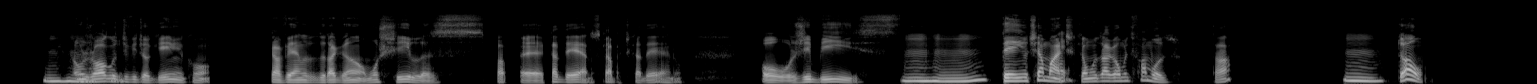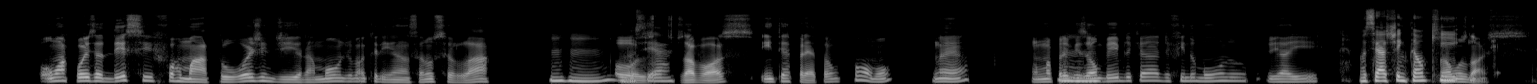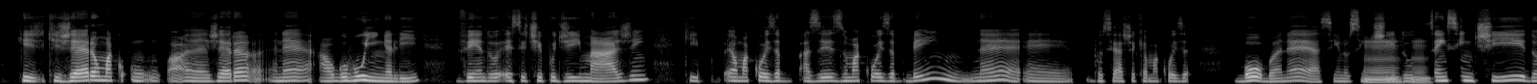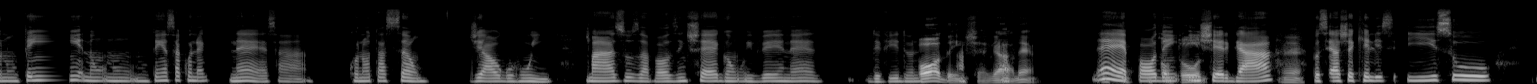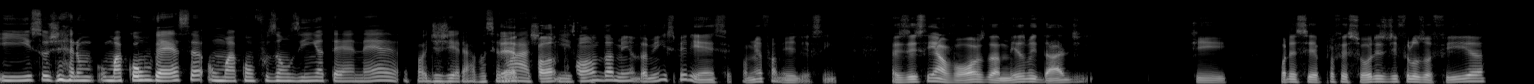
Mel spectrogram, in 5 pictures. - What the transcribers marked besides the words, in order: tapping
- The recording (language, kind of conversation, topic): Portuguese, podcast, Como a tecnologia alterou a conversa entre avós e netos?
